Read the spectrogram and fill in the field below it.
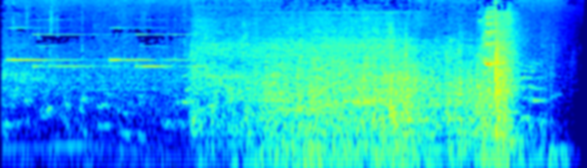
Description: Train JR Regional Aomori Local Door Exterior Close, Japanese Trains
